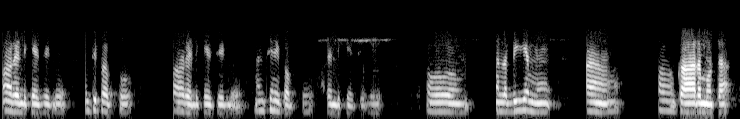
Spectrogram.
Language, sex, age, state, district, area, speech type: Telugu, female, 45-60, Andhra Pradesh, Sri Balaji, rural, conversation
